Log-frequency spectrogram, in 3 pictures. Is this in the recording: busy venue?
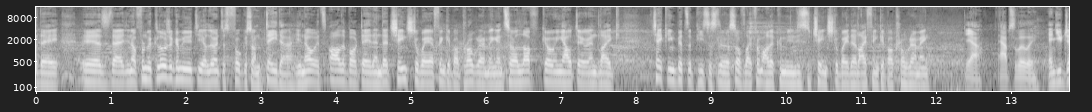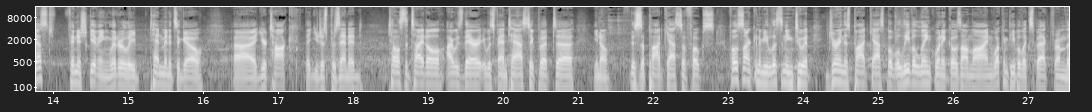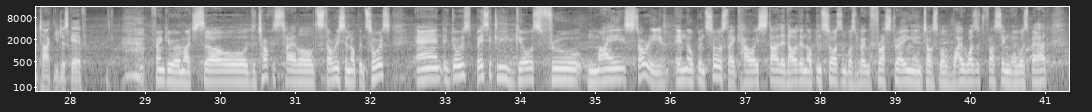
yes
